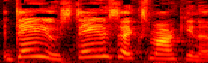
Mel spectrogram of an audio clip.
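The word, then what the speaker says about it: deus ex machina: toy probably if it's too annoying um de de exmachina that's how you say it I remembered I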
